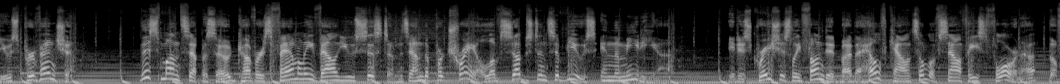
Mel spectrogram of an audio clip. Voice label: Warm and Friendly Podcast Intro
